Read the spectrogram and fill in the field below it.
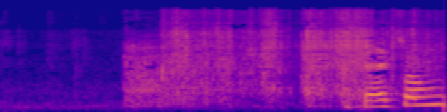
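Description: A plastic bag crinkles as it is opened.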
